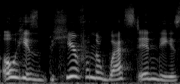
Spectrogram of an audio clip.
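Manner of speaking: plain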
